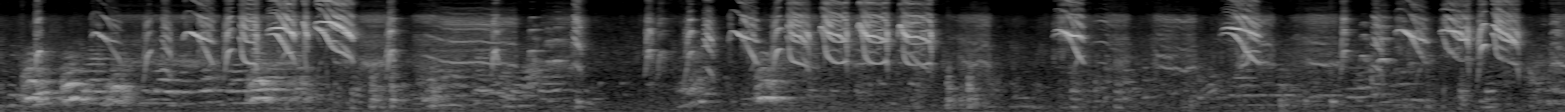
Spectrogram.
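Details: Blue-gray tanager singing a lot in Santa Inês, Maranhão, Brazil: bursts of high, squeaky, looping twittered notes run for a few seconds, break off, then resume in fresh bouts.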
